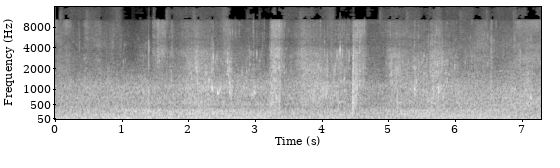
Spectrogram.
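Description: Wind buffeting the microphone in a steady rumble, with a few short sharp noises in the middle.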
